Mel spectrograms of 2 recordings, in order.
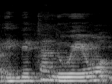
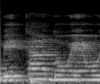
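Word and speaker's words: μετανοέω: 회개요 회개라는 말은 어 원어로 보면 메타노에오 헬라 말로 메타노에오 요런 발음을 하는데요 메타노에오 회계는 누스 스라는 단어에서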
